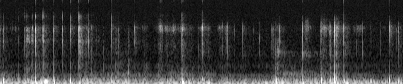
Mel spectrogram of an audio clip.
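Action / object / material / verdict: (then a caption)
scrape / beaded glitter Christmas ornament / beads / none. Fingernails scratch over the beads and glitter surface of a blue beaded glitter Christmas ornament held in the hand. The result is a quiet, steady scratching with many small bright clicks and crackles over a soft low rumble.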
